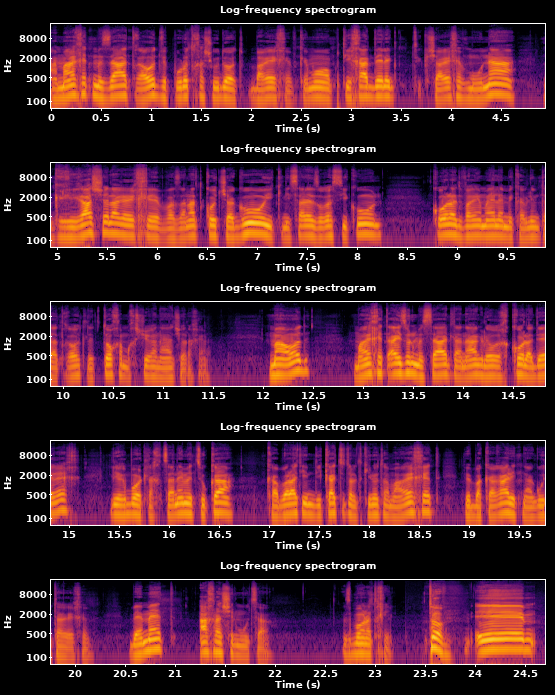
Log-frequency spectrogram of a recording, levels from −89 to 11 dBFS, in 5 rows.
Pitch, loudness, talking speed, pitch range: 130 Hz, -14 LUFS, 150 wpm, 115-140 Hz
